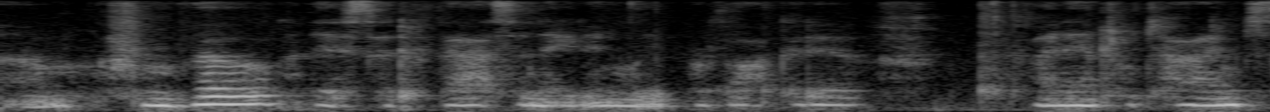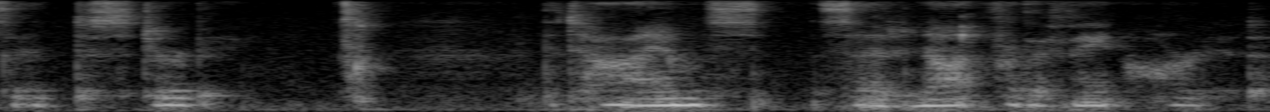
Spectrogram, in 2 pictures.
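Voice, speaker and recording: The speaker is soft-spoken and relaxed in tone. The pace is fairly slow. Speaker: ASMR video creator. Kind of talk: reading book blurb and reviews aloud. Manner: soft-spoken, relaxed.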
